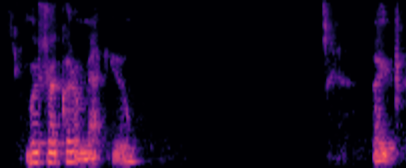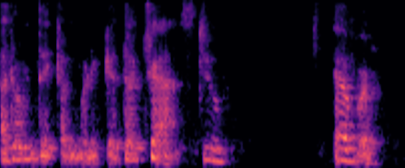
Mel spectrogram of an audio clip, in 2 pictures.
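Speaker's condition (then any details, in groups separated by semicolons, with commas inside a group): Cerebral palsy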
